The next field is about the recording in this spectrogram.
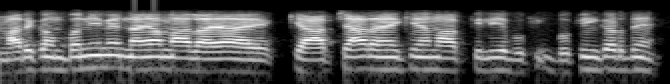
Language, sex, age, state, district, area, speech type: Urdu, male, 30-45, Bihar, East Champaran, urban, conversation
